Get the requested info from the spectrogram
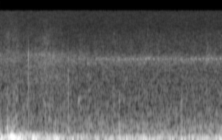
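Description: Wind buffeting the microphone: an uneven low rumble that is strongest at the start and eases off after about half a second.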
